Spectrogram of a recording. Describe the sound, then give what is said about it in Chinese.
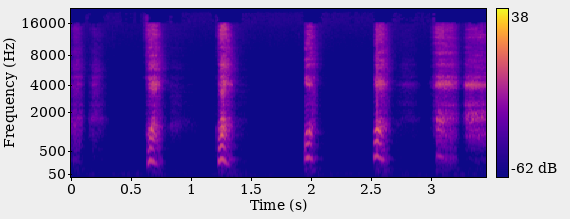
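A woman's voice imitates a dog barking, giving several short, loud, woof-like bursts at a fairly even pace, each a sharp yelp separated by silence, with no other talking. “妈妈再给你狗叫两声。”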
